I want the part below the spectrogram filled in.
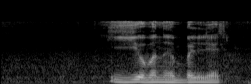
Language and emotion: Russian, angry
